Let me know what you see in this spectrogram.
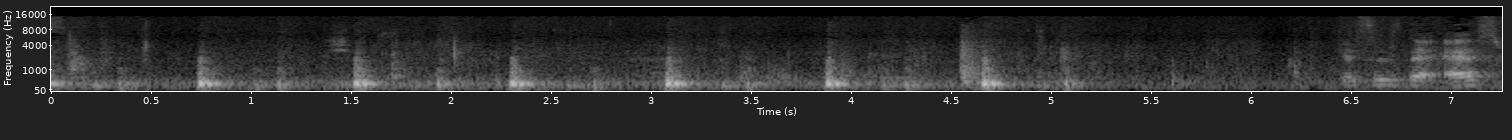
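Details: Simulated adult heart on a thorax simulator at the apex, about 77 beats a minute, S4 gallop: an extra sound just before the first heart sound.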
